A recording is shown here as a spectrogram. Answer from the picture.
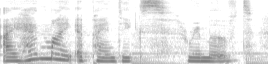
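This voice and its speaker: With music in the background, the speaker talks in a non-native accent. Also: woman. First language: not English. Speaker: YouTuber. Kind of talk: storytelling. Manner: halting; casual.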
